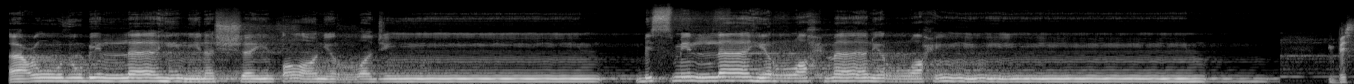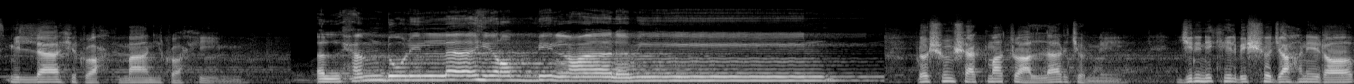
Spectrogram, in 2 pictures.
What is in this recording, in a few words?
Surah Al Fatihah with bangla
